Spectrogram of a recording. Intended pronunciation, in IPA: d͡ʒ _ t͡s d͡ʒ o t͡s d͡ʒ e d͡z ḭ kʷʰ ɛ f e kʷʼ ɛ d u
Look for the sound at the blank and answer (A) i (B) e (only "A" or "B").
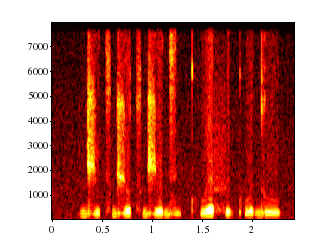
A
